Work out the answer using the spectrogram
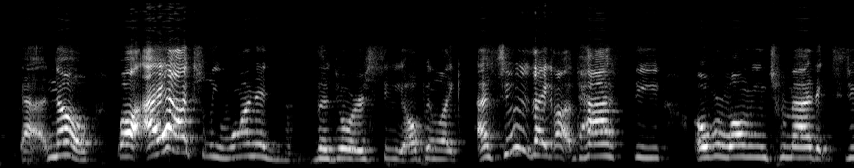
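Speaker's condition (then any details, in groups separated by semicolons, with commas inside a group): Cerebral palsy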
